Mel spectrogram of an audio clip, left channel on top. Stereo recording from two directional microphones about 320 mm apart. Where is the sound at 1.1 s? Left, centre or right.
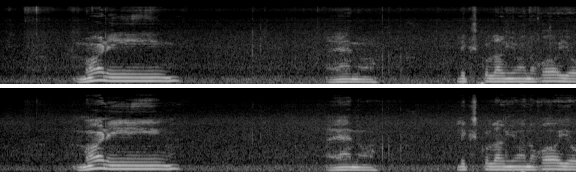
Right.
